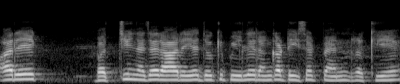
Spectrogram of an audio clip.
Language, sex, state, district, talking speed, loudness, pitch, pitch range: Hindi, male, Chhattisgarh, Bastar, 240 wpm, -17 LUFS, 210 Hz, 195-220 Hz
